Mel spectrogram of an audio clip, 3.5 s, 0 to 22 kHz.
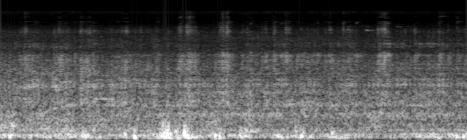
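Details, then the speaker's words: Asahi stand fan whose thermal fuse and starting capacitor were faulty, motor tested on 220 V at speed 1 before the blade is fitted: steady low hum with no rattle or scrape; the motor spins up fast and runs normally. "Ayan umikot na siya oh. Bilis na ng ikot ngayon."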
